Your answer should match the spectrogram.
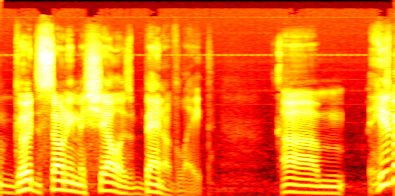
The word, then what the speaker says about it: Sony Michel: Like you said, and you said it correctly, for the last 3 weeks, Sony Michel,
